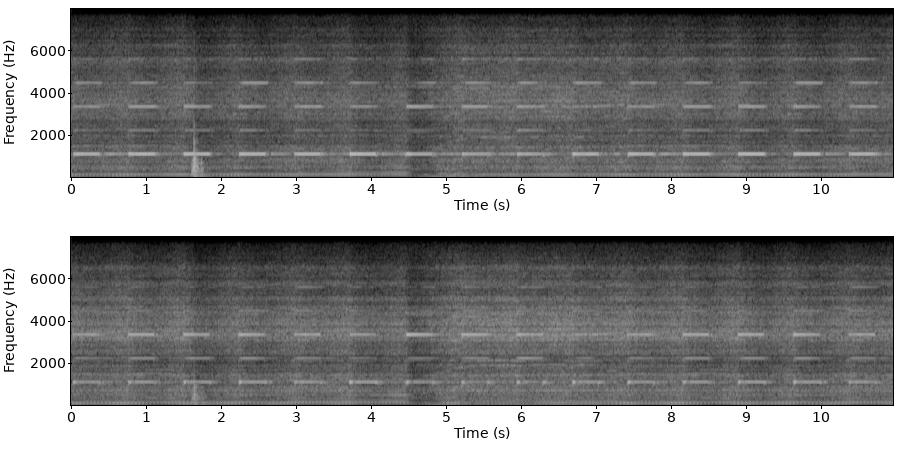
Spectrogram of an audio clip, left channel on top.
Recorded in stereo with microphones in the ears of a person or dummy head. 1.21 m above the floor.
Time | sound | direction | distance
0.0 | an engine running | 45° right (ahead or behind) | 6 m
1.6 | knocking | 65° left (ahead or behind) | 0.6 m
